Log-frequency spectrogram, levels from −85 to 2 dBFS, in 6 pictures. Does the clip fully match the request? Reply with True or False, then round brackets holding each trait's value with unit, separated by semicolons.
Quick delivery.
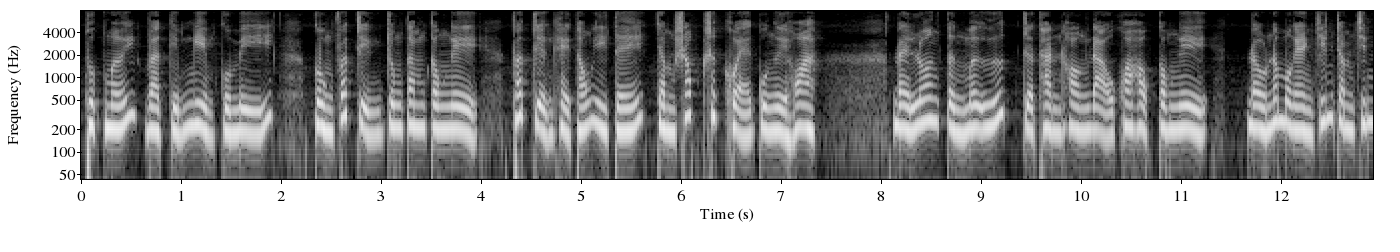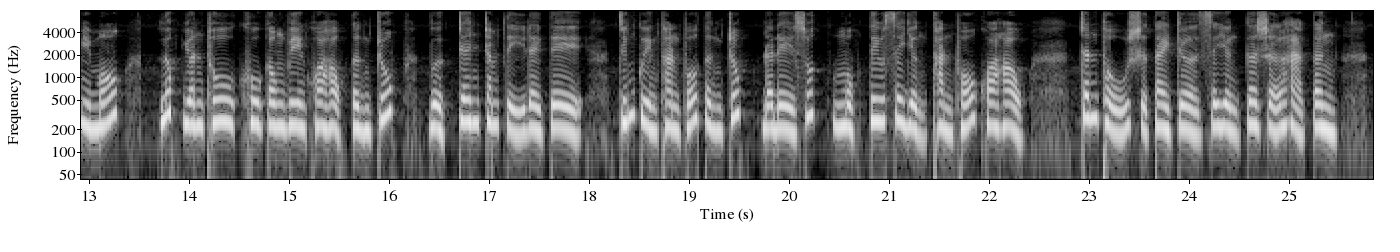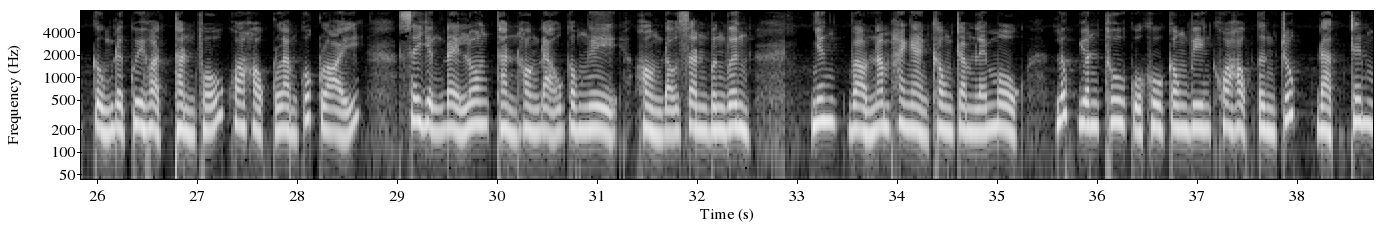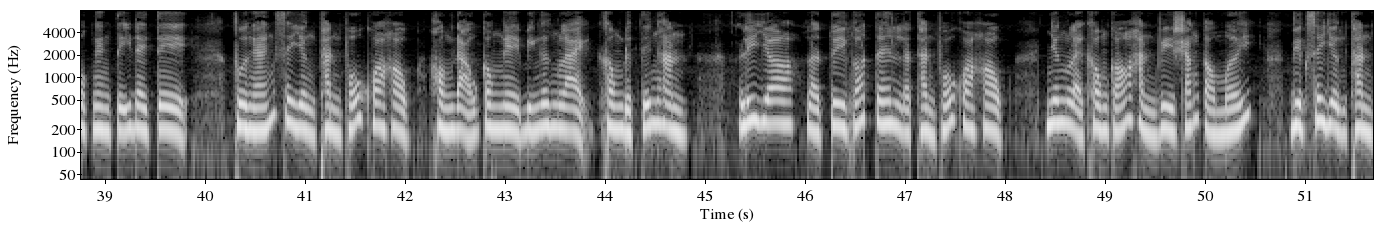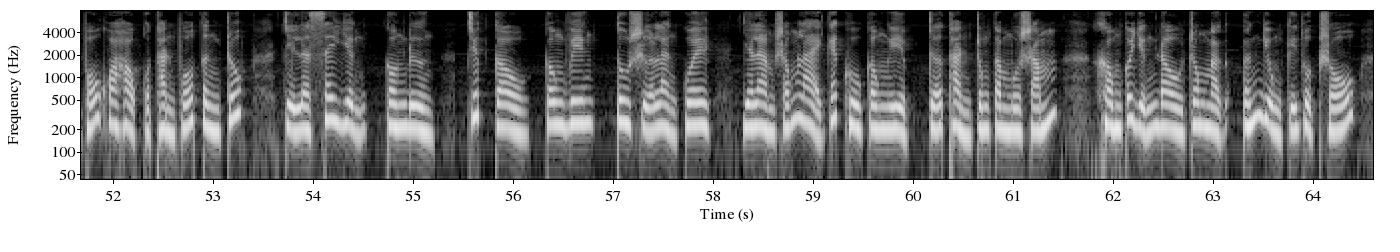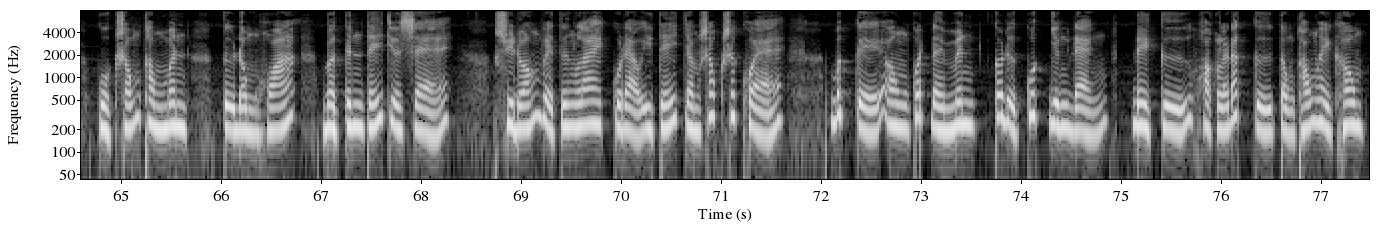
False (210 wpm)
